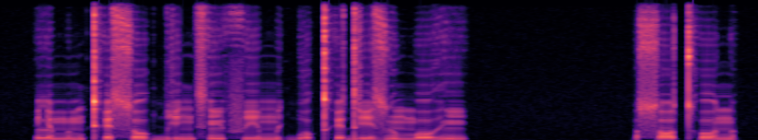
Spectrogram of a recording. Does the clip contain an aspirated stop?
yes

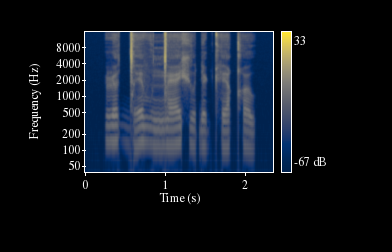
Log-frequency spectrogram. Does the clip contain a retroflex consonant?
yes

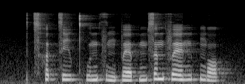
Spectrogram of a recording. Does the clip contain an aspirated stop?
yes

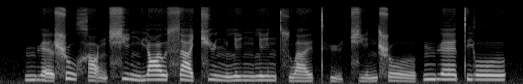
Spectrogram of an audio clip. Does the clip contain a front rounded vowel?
yes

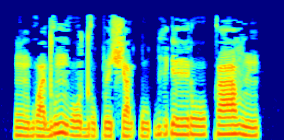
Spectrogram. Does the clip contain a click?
no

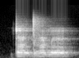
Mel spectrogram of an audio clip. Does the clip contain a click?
yes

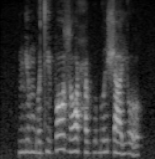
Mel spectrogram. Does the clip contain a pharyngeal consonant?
yes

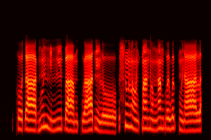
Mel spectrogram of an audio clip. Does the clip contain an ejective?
no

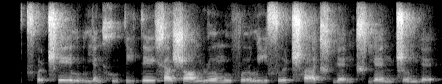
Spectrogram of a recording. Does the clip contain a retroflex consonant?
yes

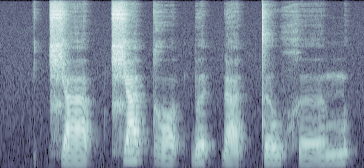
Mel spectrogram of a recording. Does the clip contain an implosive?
yes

